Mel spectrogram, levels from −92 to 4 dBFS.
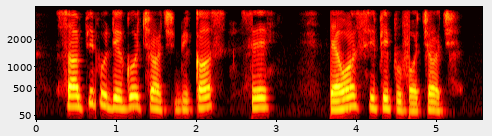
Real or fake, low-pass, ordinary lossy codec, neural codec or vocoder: real; 3.6 kHz; none; none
